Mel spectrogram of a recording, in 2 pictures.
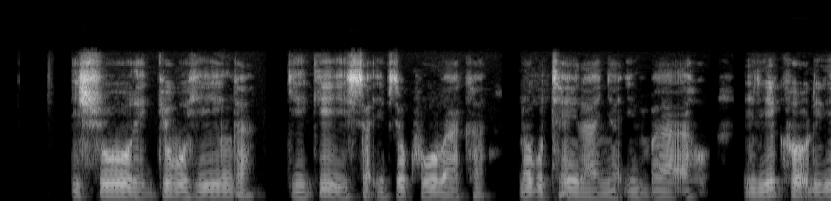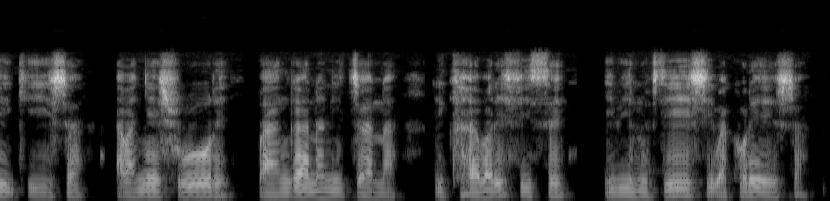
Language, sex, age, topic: Rundi, male, 25-35, education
